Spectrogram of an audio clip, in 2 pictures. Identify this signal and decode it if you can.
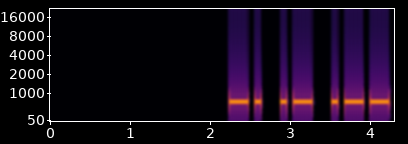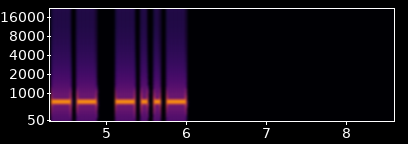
Morse code, heard as a keyed tone, about 15 wpm, 700 Hz. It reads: NA1X
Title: USA Call Signs - 4 Characters - Repeated 2x - 15wpm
